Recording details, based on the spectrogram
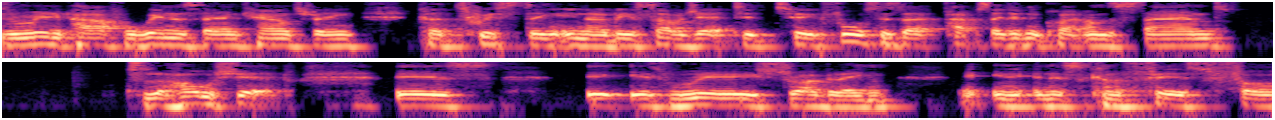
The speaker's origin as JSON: {"language": "English", "country": "United Kingdom", "said": "Like Brexit, you know, as a British person, you can't help see some of these things in that event."}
